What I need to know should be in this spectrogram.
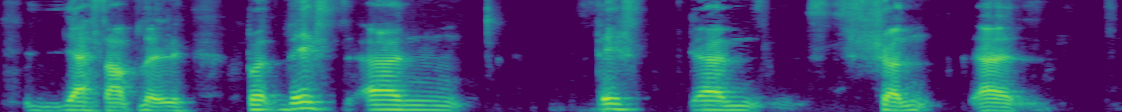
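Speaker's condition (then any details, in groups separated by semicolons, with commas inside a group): Brain bleed with facial paralysis; bleed after ventricle operation, left facial paralysis, jaw tightening; about five years since operation and bleed; needed NG tube after bleed, jaw tightness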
